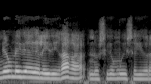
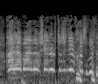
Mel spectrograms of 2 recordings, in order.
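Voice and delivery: exclamation of praise; faster than usual. Retold or imitated. Exclaiming praise after confession wish.

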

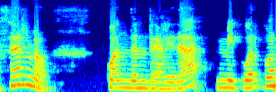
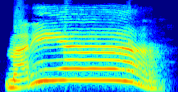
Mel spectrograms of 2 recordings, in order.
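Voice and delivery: much higher, long drawn-out yell of her name; shouting down the hall; 10 semitones higher, much slower than usual. Acted. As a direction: holler her name down the corridor so she hears. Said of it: "grítale por el pasillo".

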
